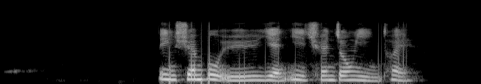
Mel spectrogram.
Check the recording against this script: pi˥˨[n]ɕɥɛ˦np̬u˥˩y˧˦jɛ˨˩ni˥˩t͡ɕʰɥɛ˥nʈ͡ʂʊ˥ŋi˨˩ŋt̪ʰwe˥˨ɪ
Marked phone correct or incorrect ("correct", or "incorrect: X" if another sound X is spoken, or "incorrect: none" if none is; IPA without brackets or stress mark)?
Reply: incorrect: ŋ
